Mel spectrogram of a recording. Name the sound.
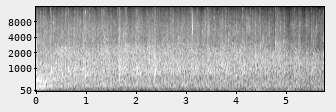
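audience clapping loudly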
